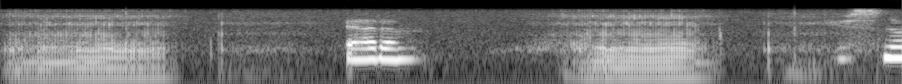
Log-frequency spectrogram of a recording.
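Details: Sleeping man: two long, low, buzzing snores about two seconds apart, with a brief voice between them; ordinary snoring.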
